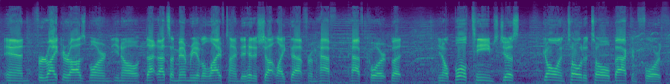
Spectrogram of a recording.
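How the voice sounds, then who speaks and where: A breathless man gives postgame color commentary in a mid-range voice. He rambles excitedly with frequent "you know" fillers. A clear music bed runs behind him. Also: mid-range voice, normal speed.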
